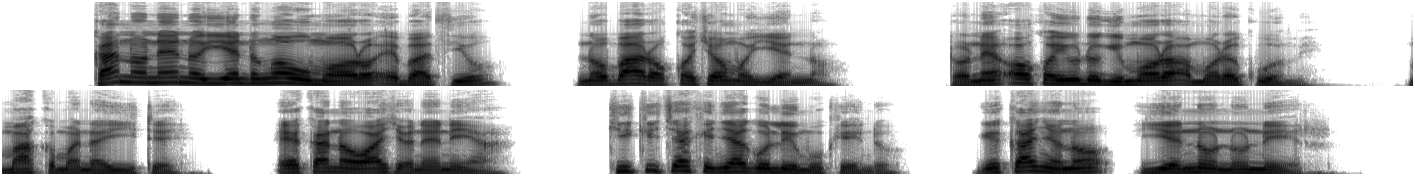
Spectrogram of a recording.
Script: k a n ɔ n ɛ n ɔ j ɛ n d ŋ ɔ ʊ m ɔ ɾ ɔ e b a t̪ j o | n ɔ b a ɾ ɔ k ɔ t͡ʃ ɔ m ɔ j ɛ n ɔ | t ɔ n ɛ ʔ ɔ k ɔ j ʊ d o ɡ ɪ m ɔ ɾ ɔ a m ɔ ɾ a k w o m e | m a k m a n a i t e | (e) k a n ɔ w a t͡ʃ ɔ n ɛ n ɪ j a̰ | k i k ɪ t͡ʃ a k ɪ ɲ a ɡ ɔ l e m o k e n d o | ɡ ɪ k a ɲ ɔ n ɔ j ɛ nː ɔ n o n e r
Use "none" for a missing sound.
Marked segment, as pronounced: ɛ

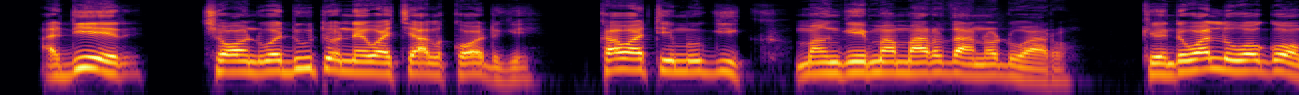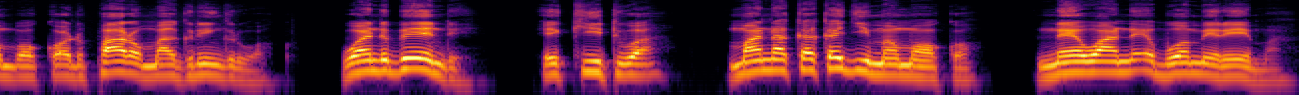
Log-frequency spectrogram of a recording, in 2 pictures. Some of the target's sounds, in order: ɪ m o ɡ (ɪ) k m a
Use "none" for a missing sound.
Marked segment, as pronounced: i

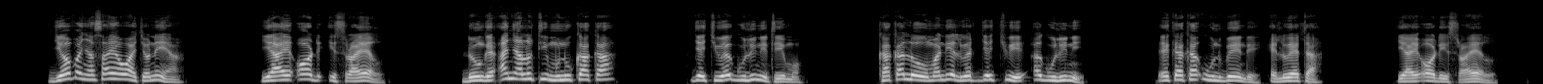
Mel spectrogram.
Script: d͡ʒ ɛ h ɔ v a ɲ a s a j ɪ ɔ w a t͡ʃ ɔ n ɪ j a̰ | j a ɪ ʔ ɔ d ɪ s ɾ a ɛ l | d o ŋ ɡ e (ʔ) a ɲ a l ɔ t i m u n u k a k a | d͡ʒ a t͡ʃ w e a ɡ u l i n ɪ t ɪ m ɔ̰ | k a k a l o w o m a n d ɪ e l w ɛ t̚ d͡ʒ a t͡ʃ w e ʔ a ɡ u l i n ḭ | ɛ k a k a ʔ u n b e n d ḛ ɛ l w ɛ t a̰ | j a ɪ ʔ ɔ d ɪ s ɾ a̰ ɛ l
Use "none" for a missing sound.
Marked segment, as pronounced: ʔ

